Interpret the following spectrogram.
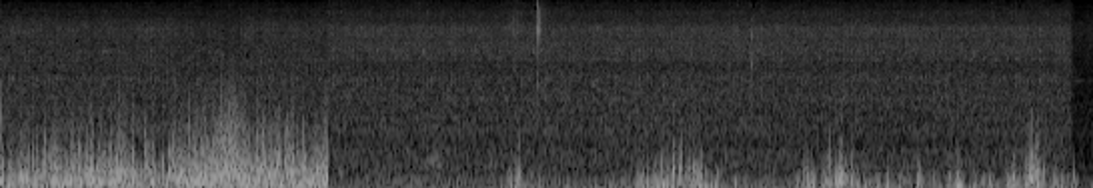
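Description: A loud, low rumbling noise stops abruptly about two and a half seconds in. After it come several people talking quietly.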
